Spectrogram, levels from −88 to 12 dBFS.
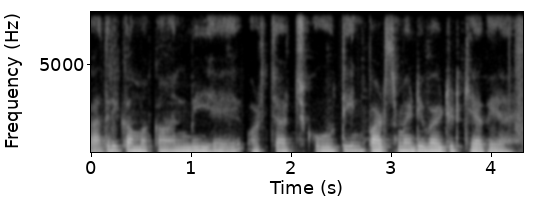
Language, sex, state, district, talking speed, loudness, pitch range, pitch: Hindi, female, Chhattisgarh, Korba, 210 wpm, -18 LUFS, 195-205 Hz, 200 Hz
